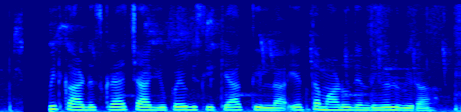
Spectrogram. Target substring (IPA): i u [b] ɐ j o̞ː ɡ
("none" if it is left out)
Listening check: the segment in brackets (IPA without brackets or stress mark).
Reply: p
